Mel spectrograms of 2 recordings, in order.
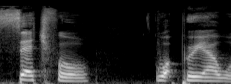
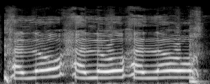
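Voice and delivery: high, loud mock hellos; teasing imitation; 10 semitones higher, 9 dB louder than usual. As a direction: echo his hellos, mocking, high and loud. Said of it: "I wanted to say that".

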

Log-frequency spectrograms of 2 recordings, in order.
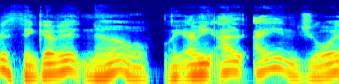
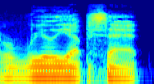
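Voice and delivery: ordinary delivery

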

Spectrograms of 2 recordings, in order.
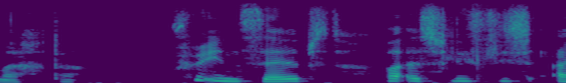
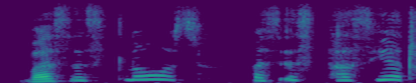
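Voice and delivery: astonished question, pitched up high; 6 semitones higher than usual. A narrator's reading. Ostrich finds a crying little elephant, astonished. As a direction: ask in surprise, voice lifted. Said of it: "fragte er erstaunt".

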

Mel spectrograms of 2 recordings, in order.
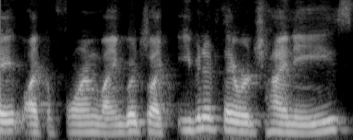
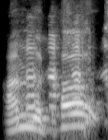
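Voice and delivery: mock grand Pope; 7 semitones higher, 5 dB louder than usual. Imagining himself as Pope.

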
